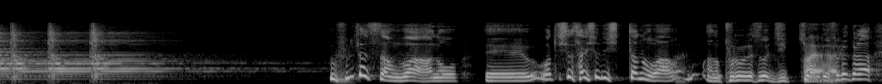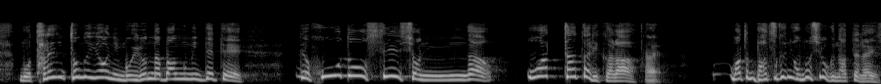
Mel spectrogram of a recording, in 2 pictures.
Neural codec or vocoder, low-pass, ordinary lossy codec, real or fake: none; 7.2 kHz; none; real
